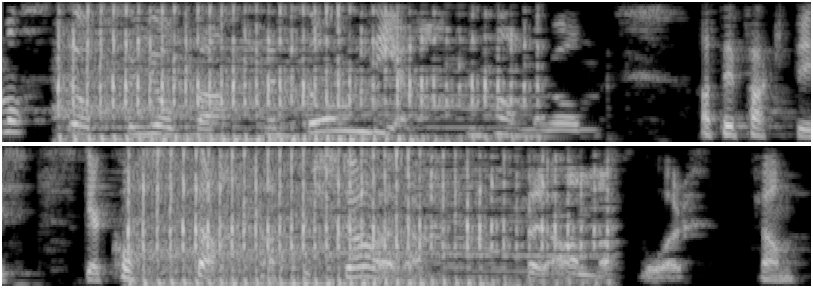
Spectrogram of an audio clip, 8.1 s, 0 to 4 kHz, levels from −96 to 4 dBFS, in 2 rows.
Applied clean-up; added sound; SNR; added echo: classical method Wiener filter.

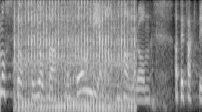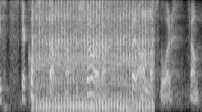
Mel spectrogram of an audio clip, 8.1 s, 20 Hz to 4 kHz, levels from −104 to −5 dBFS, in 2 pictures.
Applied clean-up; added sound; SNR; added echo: none; Tools; -4 dB; none.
